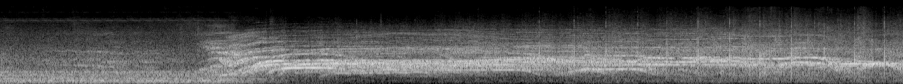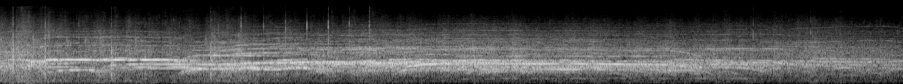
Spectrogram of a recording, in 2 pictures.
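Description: A theatre audience cheering, whooping and clapping. The cheering breaks out suddenly about two seconds in as the music stops, then stays loud and eases off near the end.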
